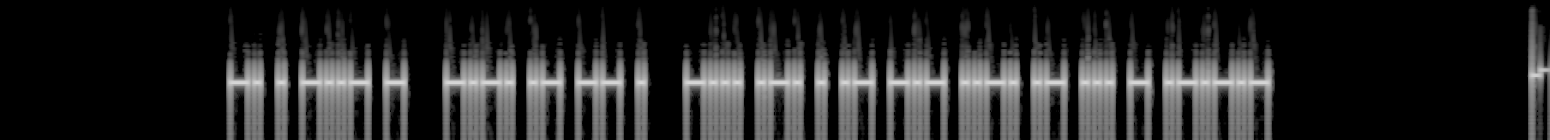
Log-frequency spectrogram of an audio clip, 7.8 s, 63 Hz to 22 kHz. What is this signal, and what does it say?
Morse code, heard as a keyed tone, about 40 wpm, 700 Hz. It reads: NEXT CAME BREAKFAST.
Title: Sentences from Top 1500 Words 40wpm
